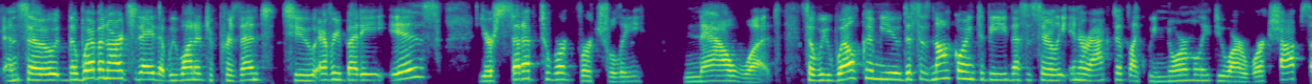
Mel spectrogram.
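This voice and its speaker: Upbeat woman from Germany, webinar host, mid-pitched voice, dull video call audio. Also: fairly bright tone. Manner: upbeat, brisk, conversational. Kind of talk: webinar presenting.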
